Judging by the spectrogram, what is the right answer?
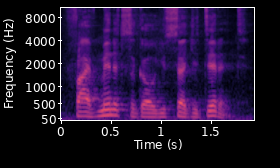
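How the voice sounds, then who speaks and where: A man's voice: mid-range voice, moderate pace, close to an everyday voice. A man acting a pompous, exasperated prosecutor with formal oratory in a radio play. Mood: formal, indignant.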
